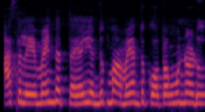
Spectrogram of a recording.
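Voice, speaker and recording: A woman's voice: high voice, flat delivery, very fast, close to an everyday voice. A woman voicing a nervous secretive young husband. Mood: anxious. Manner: anxious muttering to himself. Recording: dull lo-fi recording.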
